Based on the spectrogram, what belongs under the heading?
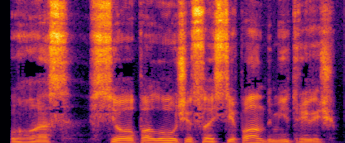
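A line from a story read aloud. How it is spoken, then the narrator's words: Deep bass voice. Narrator (Russian): пробасил Ярушев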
